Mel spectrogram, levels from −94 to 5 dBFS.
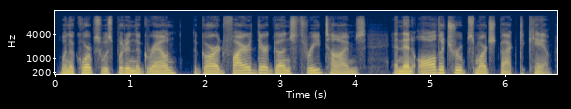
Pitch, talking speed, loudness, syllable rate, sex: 140 Hz, 215 wpm, -17 LUFS, 4.6 syllables/s, male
